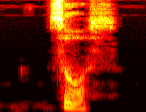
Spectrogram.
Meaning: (noun) 1. A liquid (often thickened) condiment or accompaniment to food 2. Tomato sauce (similar to US tomato ketchup), as in 3. Alcohol, booze 4. Vitality; capability or talent 5. Anabolic steroids
- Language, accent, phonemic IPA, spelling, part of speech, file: English, Australia, /soːs/, sauce, noun / verb, En-au-sauce.ogg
